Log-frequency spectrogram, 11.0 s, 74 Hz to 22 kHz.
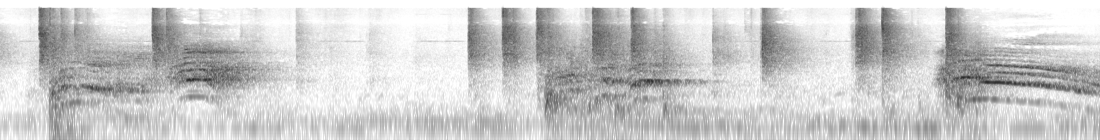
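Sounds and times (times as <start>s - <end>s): bamboo swords striking: 0.4s - 2.4s, 4.7s - 10.0s
people shouting: 0.5s - 2.9s, 5.4s - 7.2s, 9.3s - 11.0s.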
